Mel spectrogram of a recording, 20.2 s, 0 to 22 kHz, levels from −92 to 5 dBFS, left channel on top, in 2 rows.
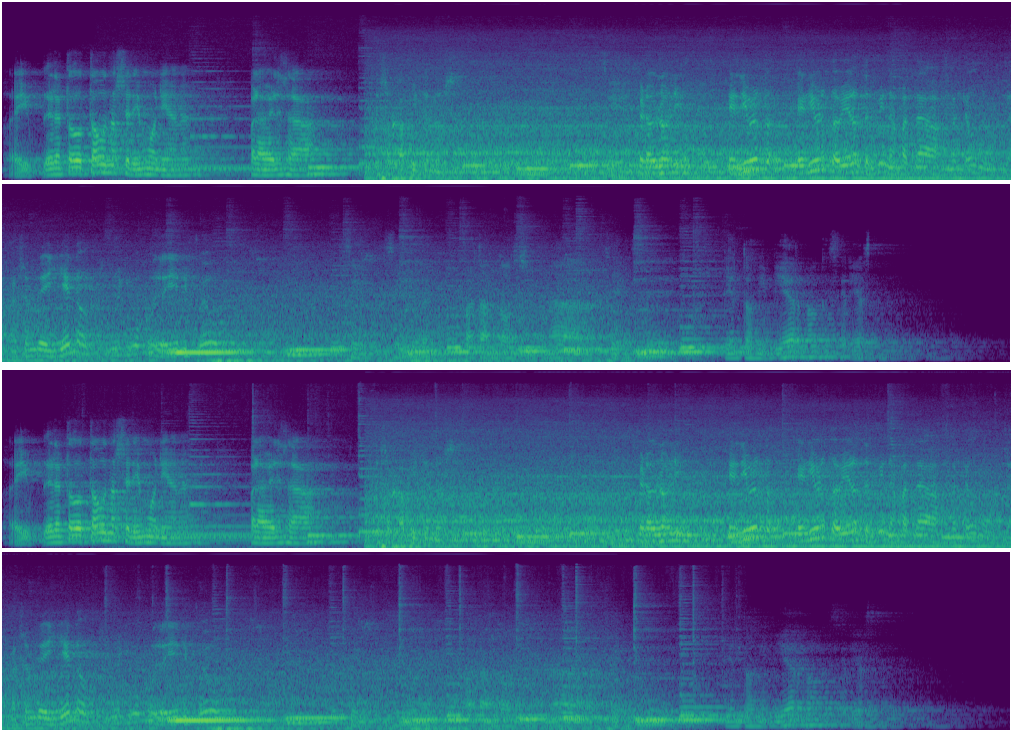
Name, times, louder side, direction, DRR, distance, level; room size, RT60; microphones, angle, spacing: voice 1, 0.1-2.0 2.5-3.2 3.7-4.6 6.4-6.8 7.3-12.4, equal, 5° left, 6 dB, 0.3 m, -27 dB
sound 1, 0.6-2.7 3.1-3.3 3.6-11.2 11.4-17.5, equal, 90° right, 1.2 m, -29 dB
sound 2, 0.9-14.3, left 2 dB, 40° left, 3.0 m, -47 dB
Train, 3.6-16.3, equal, 10° right, 1.0 m, -31 dB
voice 2, 5.9-6.5 6.8-7.3 13.5-16.9 17.3-18.8, left 1 dB, 70° left, 6 dB, 1.0 m, -37 dB
10.5 x 8.7 x 6.0 m, 2.2 s
head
